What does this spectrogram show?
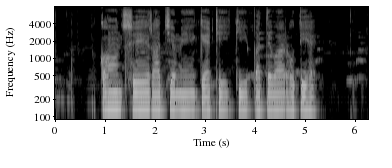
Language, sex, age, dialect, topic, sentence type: Hindi, male, 18-24, Garhwali, agriculture, question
